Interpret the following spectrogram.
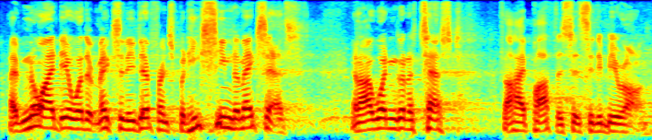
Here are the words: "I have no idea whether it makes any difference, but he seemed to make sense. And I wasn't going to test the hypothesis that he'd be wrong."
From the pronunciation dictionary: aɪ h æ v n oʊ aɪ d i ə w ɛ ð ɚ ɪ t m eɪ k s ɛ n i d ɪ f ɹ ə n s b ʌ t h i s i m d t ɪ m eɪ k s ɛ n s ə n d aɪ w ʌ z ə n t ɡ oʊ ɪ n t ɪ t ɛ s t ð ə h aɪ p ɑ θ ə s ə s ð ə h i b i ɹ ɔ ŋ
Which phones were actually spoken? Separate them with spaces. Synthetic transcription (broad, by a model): aɪ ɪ v n oʊ aɪ d i ə w ɛ ð ɚ ɪ t m eɪ k s ɛ n i d ɪ f ɹ ə n s b ʌ t h i s i m t ɪ m eɪ k s ɛ n s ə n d aɪ w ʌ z n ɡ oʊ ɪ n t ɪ t ɛ s t ð ə h aɪ p ɑ θ ə s ə s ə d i b i ɹ ɔ ŋ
